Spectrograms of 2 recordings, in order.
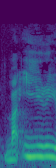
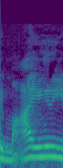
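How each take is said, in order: First: "Mairi" said as "my-EE-ree"; three-syllable "Mairi", my-EE-ree; mispronounced name. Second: "Mairi" said as "MY-ree"; "Mairi" starting like the word "my"; mispronounced name. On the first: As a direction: sound out the middle I of "Mairi" as a stressed "ee". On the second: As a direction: sound out "Mairi" with a long "eye" in the first syllable. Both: Retold or imitated. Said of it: "they try to pronounce the middle I".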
